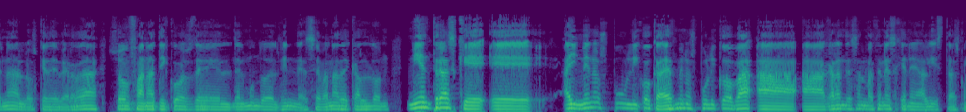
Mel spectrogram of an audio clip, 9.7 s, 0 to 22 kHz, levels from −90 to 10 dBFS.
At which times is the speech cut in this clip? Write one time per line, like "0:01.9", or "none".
0:01.0
0:04.0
